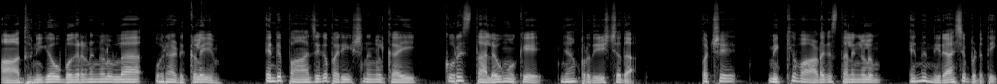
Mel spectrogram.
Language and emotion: Malayalam, sad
